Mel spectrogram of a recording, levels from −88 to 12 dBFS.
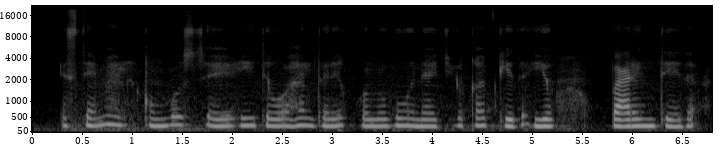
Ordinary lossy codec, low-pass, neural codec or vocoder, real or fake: none; 19.8 kHz; autoencoder, 48 kHz, 128 numbers a frame, DAC-VAE, trained on Japanese speech; fake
